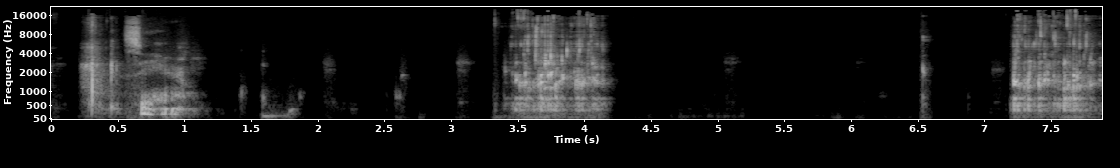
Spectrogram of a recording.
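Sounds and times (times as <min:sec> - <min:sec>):
speech: 0:00.6 - 0:01.1
apple cider vinegar pouring and splashing: 0:03.4 - 0:04.2, 0:07.2 - 0:07.8.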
